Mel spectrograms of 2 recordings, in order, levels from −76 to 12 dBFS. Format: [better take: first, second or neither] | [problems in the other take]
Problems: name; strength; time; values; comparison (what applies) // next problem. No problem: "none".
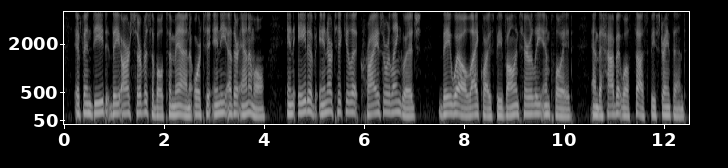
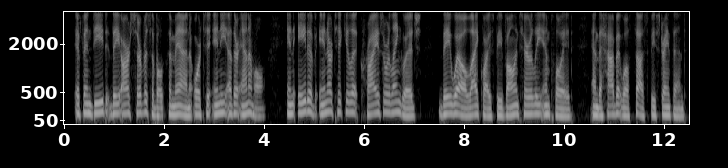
first | noise reduction (neural mask model DeepFilterNet 3)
